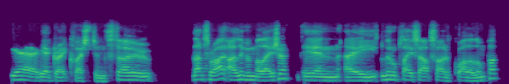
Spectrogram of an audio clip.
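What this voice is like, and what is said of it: Slight Australian accent. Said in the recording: “You speak with a slightly down under accent.”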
